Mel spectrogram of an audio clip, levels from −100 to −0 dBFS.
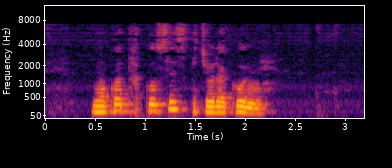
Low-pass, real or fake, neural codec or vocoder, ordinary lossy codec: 7.2 kHz; real; none; MP3, 48 kbps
